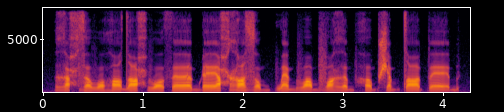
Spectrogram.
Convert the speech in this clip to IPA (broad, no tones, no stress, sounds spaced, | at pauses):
ɣ ɜ ħ z ʌ β ɔ ɦ ɒ dˤ ɛː ħ β ɔ θ ɜː b ɽ ɛː ħ ɣ ɑ z ɔ b p w æ b β ɑ b v ɑ ɣ ɜ b h ʌ b ʃ æ b tˤ ɜː p ɛː b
